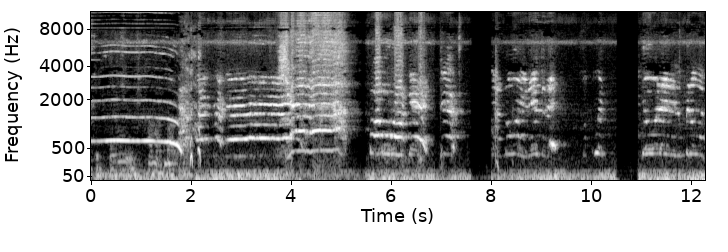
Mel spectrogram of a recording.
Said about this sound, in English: People living on a Cape Coral canal got an early 4th of July show. It wasn't one you could see, but you could definitely hear it. The dogs were barking and we go outside and this guy is screaming, I mean, so loud.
